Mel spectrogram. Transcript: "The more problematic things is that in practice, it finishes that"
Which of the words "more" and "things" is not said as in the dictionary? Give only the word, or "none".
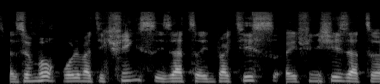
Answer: things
